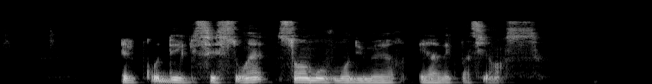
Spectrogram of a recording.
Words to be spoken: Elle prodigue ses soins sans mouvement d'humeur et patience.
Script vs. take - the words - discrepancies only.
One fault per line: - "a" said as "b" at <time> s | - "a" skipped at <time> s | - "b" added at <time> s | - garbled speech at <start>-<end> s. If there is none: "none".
- "avec" added at 4.3 s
